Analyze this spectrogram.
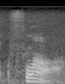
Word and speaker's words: Fleur: Scott's Fleur was and it's pronounced flower all right flower it's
